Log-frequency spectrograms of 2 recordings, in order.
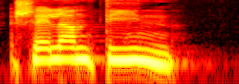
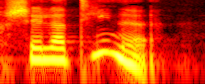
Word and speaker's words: Gelatine: die sagen zum Beispiel Gelatine. Und ich weiß schon, ich will jetzt auch nicht super gescheit oder obergescheit da daherreden, aber ist halt einfach falsch. Und sagt's mir, wenn ich irgendwas falsch ausspreche, aber man kann auch sagen, es ist einfach Gelatine.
